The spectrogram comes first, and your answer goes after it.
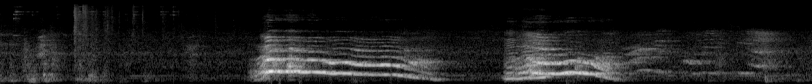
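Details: Pet dog, excited as its owner comes home, indoors, gives two long, drawn-out whining cries, each about a second and a half, sliding downward in pitch, with soft human voices between them.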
